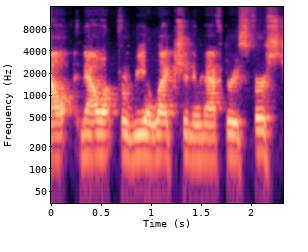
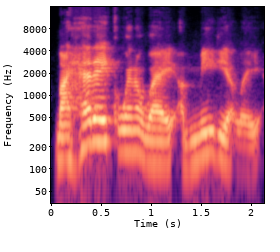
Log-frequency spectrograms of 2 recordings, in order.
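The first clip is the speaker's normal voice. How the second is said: ordinary delivery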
